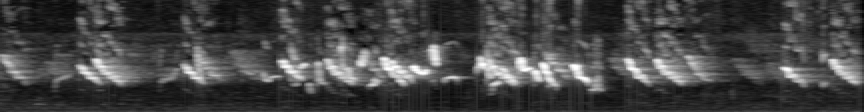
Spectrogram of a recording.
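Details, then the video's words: Song of a white-eye used to make birds sing readily: a continuous stream of high, rapid chirps and warbled trills, busiest in the middle, then easing into spaced descending phrases over a low hum. "ciak ciak jos kecial kuning suara alam"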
